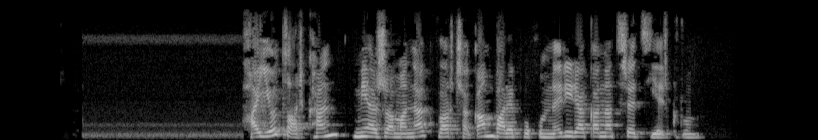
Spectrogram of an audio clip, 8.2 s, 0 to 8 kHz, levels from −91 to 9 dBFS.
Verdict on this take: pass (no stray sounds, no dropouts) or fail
pass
